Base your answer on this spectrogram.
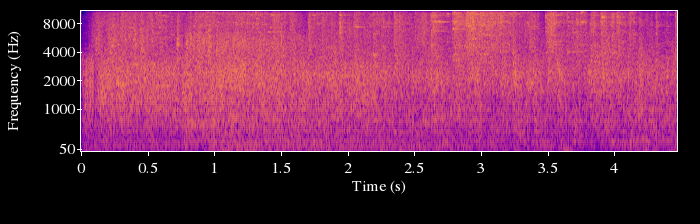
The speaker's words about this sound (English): Suddenly, a car smashed through the wall of the house.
